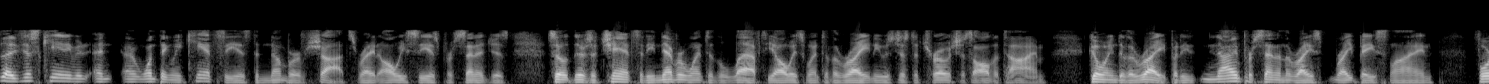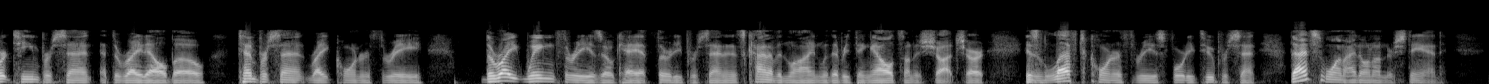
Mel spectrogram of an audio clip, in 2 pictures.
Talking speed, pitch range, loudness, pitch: 210 wpm, 90-110 Hz, -21 LUFS, 95 Hz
